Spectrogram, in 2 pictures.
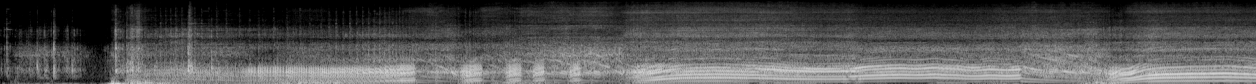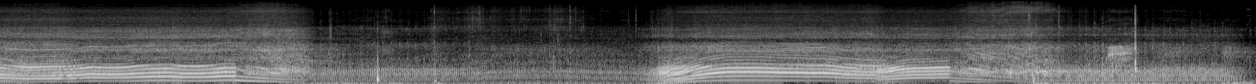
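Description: A chainsaw cuts through dense, rotten deadfall wood in bear country, loud and close, with repeated revving cuts that bog and rise, pausing briefly between bursts.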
